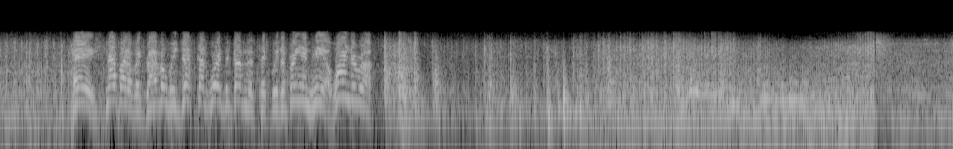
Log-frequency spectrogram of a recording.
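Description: An old car engine sputters and starts running.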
